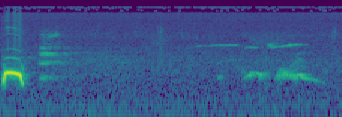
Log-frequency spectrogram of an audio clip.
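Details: A single bright, arched coo from a spotted dove, used to stimulate doves, followed by a long silence and faint, soft trailing notes.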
